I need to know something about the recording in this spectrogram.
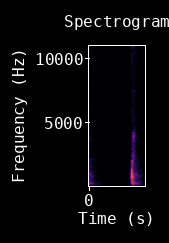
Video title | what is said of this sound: Módulo preclínica Síndromes pulmonares segunda parte Dr. Cavero Livia César | ese sonido que ustedes perciben se conoce como sonoridad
